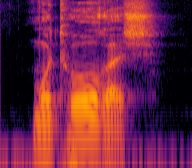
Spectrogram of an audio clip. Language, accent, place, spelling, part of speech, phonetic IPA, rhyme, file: German, Germany, Berlin, motorisch, adjective, [moˈtoːʁɪʃ], -oːʁɪʃ, De-motorisch.ogg
- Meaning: 1. motor 2. motorized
